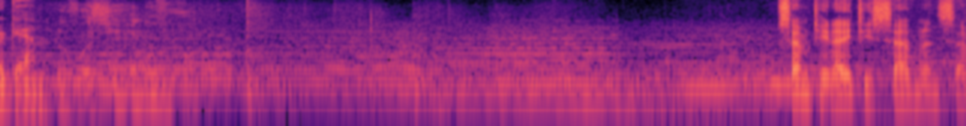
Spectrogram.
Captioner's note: melancholy music; Louis XVI speaking in French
